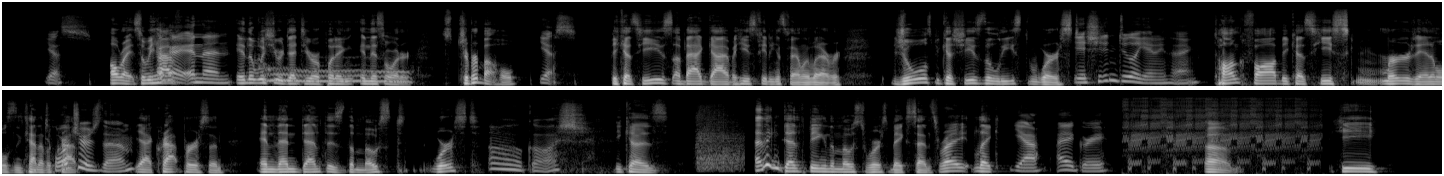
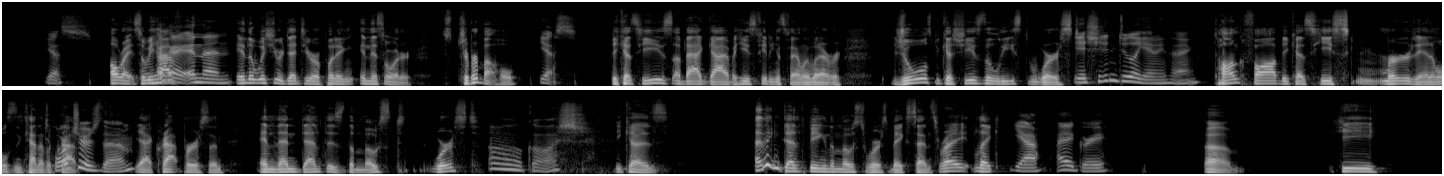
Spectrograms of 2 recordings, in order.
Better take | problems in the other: second | dog barking; noticeable; from 2.5 to 4 s; peak 5 dB below the speech // footsteps; faint; at 21 s; peak 15 dB below the speech // alarm; faint; from 26 to 28 s; peak 10 dB below the speech

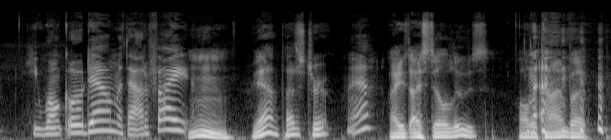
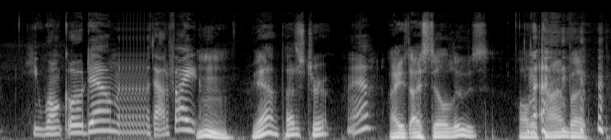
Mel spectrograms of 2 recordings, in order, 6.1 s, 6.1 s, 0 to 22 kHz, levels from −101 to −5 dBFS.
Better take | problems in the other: first | audio freezing; at 1 s

